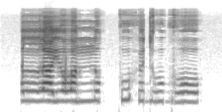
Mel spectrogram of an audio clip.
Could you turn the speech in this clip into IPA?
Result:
lː a j ɨ lˠ ɐ nː o kː u h ʉ dʱ u ɡʱ o

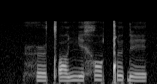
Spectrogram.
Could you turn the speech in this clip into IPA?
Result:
h ə˞˨˩˦ tʼ ɒ˨˩˦ ɲ e˨ x ɔ˥˨ ǃ ɵ˥˨ ɗ e˨

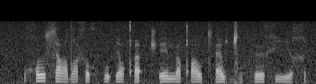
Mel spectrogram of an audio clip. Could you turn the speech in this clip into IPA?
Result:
χ u s æ w dˤ ɑ x o x p u ʔ i w qʼ i ʔ t͡ʃʼ e m y qʼ ɑ w t͡sʼ æ w ɡ͡ǀ o h ø x i χ

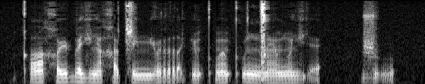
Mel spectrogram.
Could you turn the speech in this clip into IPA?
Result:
qʼ ã χ y b ɛ vʲ ɛ̃ χ ɛ ʈ͡ʂ i mʲ o r a̰ pʲ ã kʷʼ ã kʷʼ i ŋ͡ǀ ɛ̃ ɡʷ ĩ vʲ ɛ̰ | ʐ ṵ

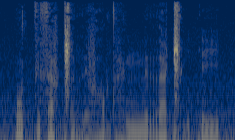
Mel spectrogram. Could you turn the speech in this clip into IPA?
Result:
o tː i s æ v ɡ͡ǁ æ r e v ɦ ɔ ɡ dʱ æ ɡ nː e r æ ɡ͡ǁ i | ɾ i

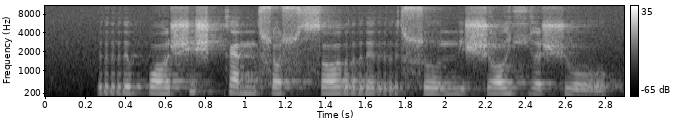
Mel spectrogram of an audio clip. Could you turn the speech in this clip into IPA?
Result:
r ə p ɔ ʃ ə ʃ k a n ɬ ɔ ɬ s ɔ r ə r ɬ o n ɪ ʃ ɔ ç ɒ ʃ o

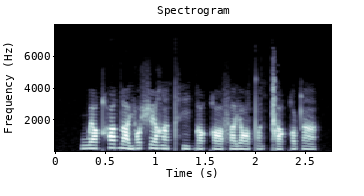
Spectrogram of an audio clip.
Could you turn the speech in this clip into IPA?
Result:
w e qʰ ɛ d̪ a j ɔ ʃ e ʁ ã tʰ i ɡ ɤ q ɤ f a j ɤ tˤ ɛ̃ ǀ ɛ q ɔ ʈ ã

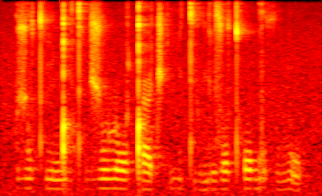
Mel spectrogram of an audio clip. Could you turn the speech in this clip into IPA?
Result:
ʒ u tʰ i ŋ͡ǃ i̤ tʰ i̤ ʒ u ɭ o ǃ æ t͡ʃʼ i̤ tʲ o̤ j i z o tʰ o ɡ u θ o̤ ʎ u

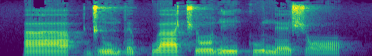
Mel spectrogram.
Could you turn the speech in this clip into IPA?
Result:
aː˦ | d͡ʒ ũ˨ b ɛ˨ kʷ aː˦ t͡ʃ ɔ̃˧ ɗ ĩ˧ k u˦ n ɛ˨ ʃ ɔ˨

